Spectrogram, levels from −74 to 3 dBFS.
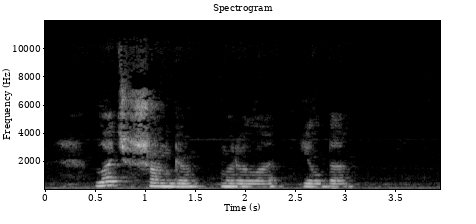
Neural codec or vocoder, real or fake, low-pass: none; real; 10.8 kHz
